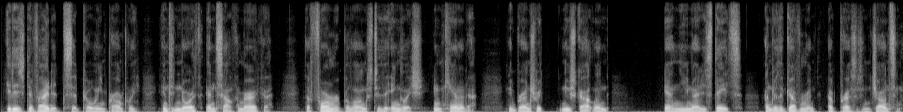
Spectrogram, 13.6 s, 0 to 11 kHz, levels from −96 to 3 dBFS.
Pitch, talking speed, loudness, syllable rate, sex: 85 Hz, 145 wpm, -20 LUFS, 5.6 syllables/s, male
